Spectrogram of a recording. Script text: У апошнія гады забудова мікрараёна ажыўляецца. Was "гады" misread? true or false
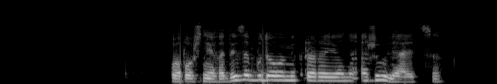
false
